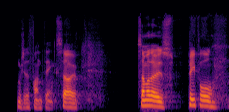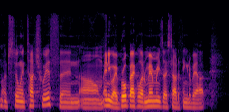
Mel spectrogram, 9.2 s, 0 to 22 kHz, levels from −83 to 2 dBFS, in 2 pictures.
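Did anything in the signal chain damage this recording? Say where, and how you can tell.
Yes. MP2 compression runs through the whole clip. The top end is dull, with upper bands flickering in and out over a gurgling, granular texture, so the damage is at the codec stage. The likely cause is MPEG Layer II starved of bits, which fits a rate near 80 kbps, switching off high sub-bands and coarsely quantising the rest.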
